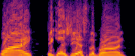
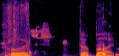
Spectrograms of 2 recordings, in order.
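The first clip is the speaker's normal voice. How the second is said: slow, deliberate, drawn-out, word-by-word delivery; 10 semitones lower, 6 dB quieter than usual. Retelling how someone repeated a line: imitating slow speech. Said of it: "he just said it slowly".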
